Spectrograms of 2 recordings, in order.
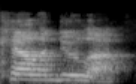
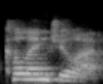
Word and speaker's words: calendula: Oh, calendula. Oh, calendula. Yeah. Or calendula.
